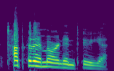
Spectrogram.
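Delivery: put-on second, bolder try at an Irish accent. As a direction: go for it, a hammed-up Irish brogue. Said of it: "if that's a good Irish accent".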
